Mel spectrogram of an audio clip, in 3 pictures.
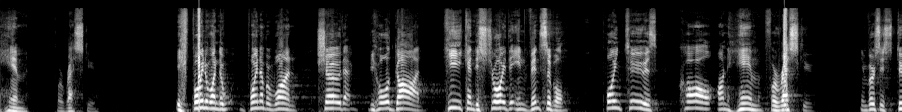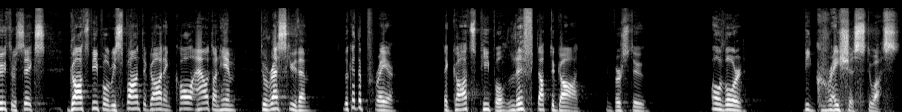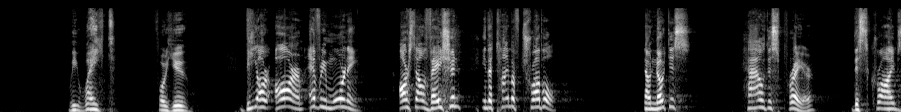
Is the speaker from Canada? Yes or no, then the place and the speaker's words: no; Romania; I grew up in Romania under the communist regime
